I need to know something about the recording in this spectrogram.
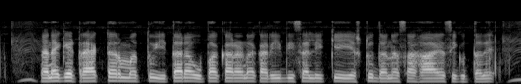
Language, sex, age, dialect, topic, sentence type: Kannada, male, 18-24, Coastal/Dakshin, agriculture, question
